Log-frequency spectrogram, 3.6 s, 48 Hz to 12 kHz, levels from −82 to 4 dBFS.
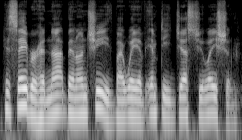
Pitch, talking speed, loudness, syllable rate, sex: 125 Hz, 180 wpm, -15 LUFS, 5.4 syllables/s, male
